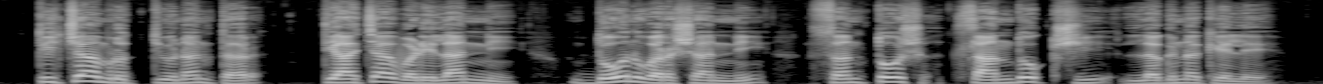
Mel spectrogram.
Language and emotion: Marathi, neutral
